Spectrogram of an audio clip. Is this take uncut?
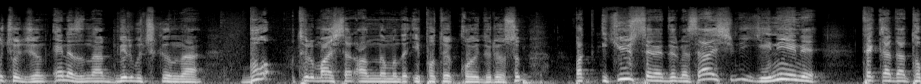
no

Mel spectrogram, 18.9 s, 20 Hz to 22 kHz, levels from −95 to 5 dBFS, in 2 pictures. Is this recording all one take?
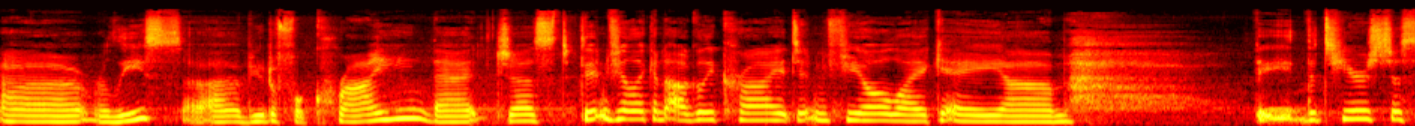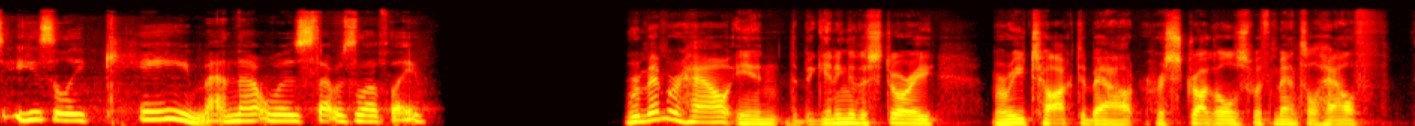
yes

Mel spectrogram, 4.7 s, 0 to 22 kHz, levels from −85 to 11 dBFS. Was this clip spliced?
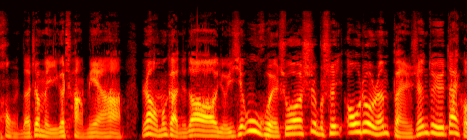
yes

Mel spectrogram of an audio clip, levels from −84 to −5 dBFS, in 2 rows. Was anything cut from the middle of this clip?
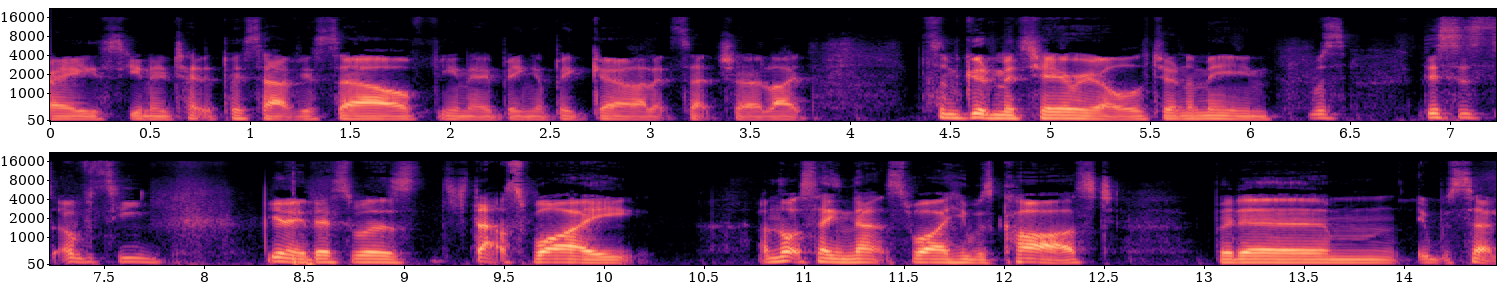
yes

